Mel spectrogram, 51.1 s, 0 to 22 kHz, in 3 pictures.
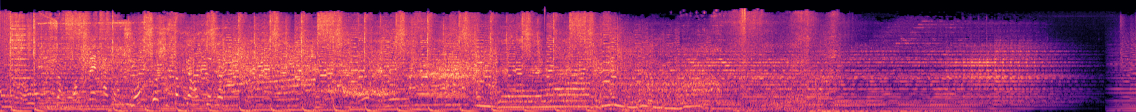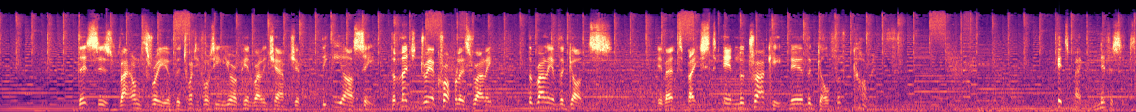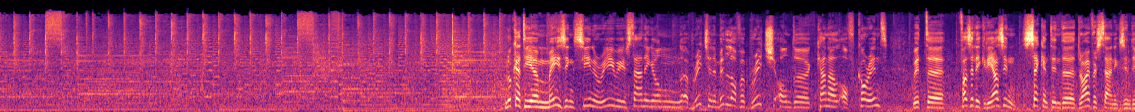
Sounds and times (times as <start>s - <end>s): Music: 0.0s - 51.1s
Speech: 18.2s - 24.4s, 25.0s - 26.2s, 26.9s - 30.4s, 32.9s - 34.1s, 41.6s - 51.1s.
